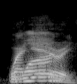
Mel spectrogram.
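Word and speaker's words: Nwaneri: Jay Federer J says Ethan did a video with Sky explaining his name, and he didn't say it like the Nigerian bro in the studio. no, he didn't. He said Ethan Wanyeri.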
